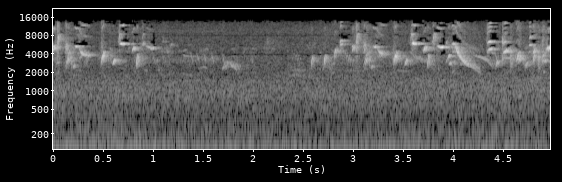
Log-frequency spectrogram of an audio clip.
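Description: A European goldfinch sings a quick, liquid run of tinkling twitters and buzzy trills, high-pitched and jumbled, over a low steady hum.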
